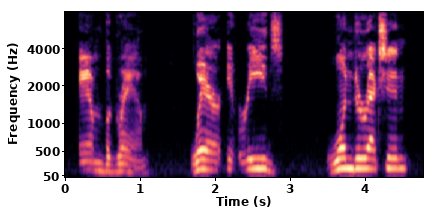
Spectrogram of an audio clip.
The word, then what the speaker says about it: ambigram: incorporated an ambigram, and I used to call it the ambiogram, but it's pronounced ambigram, where it reads one direction and then it reads the same the other direction.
